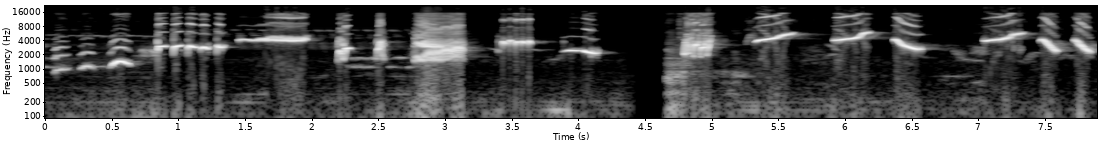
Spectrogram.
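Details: Asian pied starling song for training other starlings: rising whistled notes, quick click bursts, two loud harsh rasps, then a string of upslurred whistles.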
